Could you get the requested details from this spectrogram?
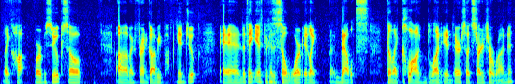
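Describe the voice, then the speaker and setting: A man's voice: sits low, fairly even intonation, a little slow. A man chatting casually to camera as a vlogger, congested from nose surgery, with playful, campy asides. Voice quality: congested, blocked-nose sound after nose surgery.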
